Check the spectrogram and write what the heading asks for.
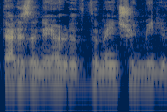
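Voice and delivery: usual speaking voice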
